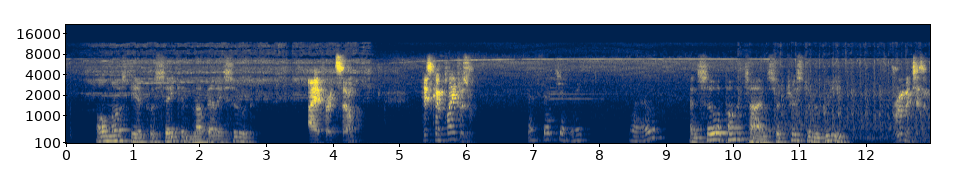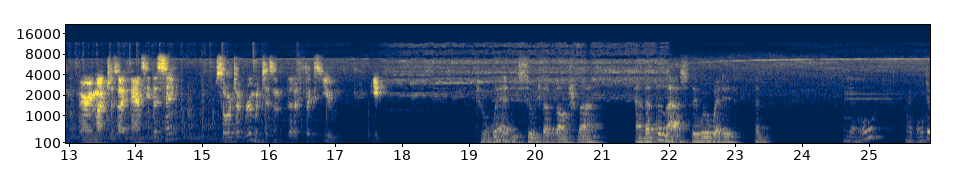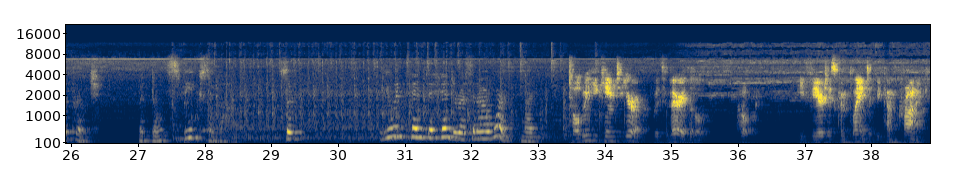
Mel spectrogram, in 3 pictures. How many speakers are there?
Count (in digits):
3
